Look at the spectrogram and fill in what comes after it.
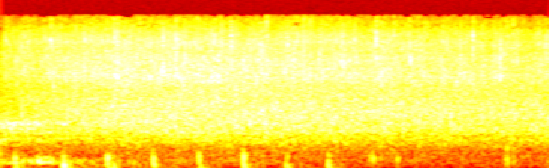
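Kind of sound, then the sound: crowd, audience applause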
